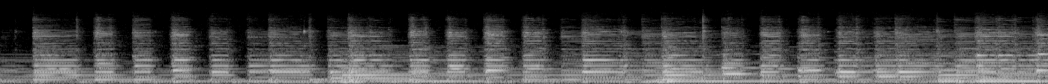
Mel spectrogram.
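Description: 12-string acoustic guitar strummed in a steady rhythm, about three to four strums a second.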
